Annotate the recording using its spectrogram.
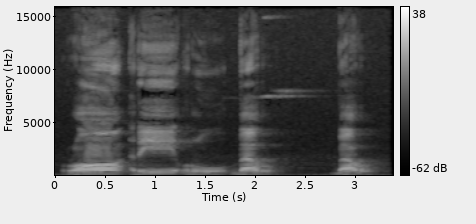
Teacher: Ini sifat yang khusus buat ro adalah takrir. Artinya bergetarnya lidah. · Istifal artinya lidah turun ke arah bawah. Ra memiliki sifat lidah turun ke arah bawah, istifal. Berikutnya ra adalah juga memiliki sifat tawasud.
